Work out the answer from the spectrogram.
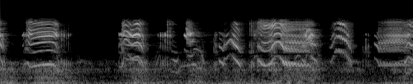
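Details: Several ring-necked parakeets squabbling at a bird feeder: loud, strident, rising-and-falling screeches in quick succession, harmonically rich and nasal, nearly continuous over the last half.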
